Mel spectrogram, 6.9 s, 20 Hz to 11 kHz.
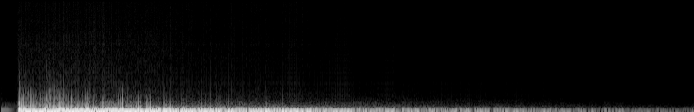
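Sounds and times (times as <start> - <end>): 
deep cinematic bass hit and rumble, designed: 0.0 - 6.9.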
